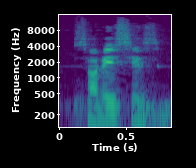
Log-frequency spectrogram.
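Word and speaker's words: psoriasis: Association, international federation of सोरिसिस, इसमें P silent है, ठीक है।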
